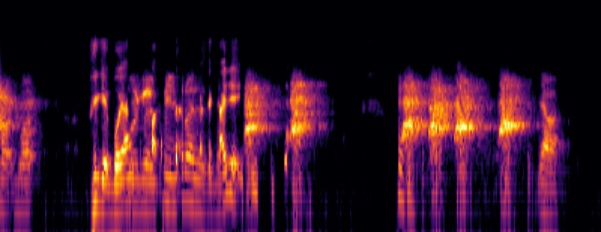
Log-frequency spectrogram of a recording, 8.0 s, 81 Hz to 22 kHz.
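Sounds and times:
speech: 0:01.2 - 0:04.0, 0:05.3 - 0:06.4, 0:07.2 - 0:07.6
laughter: 0:02.0 - 0:04.0
dog barking: 0:03.2 - 0:04.4, 0:05.3 - 0:07.2.

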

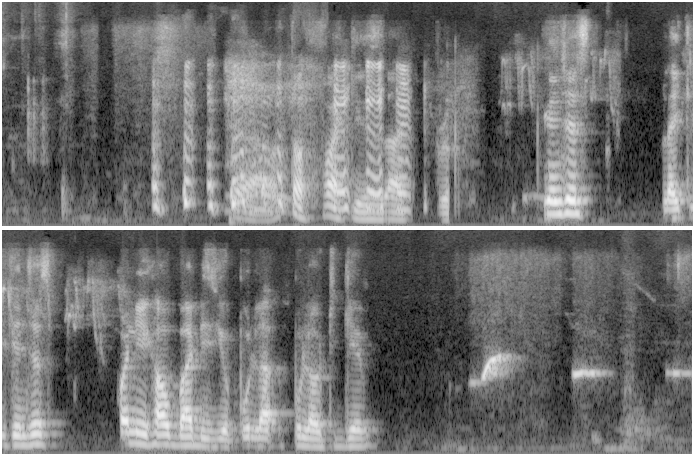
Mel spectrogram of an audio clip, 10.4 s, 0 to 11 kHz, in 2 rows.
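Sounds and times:
speech: 0:00.4 - 0:08.0
laughter: 0:01.1 - 0:03.6
person whistling short clear notes: 0:08.7 - 0:10.3.

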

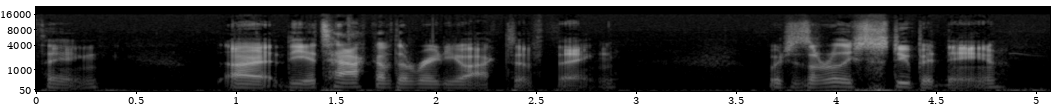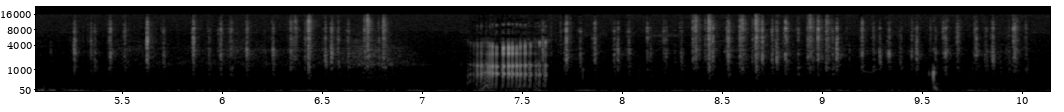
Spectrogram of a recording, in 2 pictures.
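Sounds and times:
speech: 0:00.0 - 0:03.0, 0:03.7 - 0:05.0, 0:07.3 - 0:07.8
rapid clicking of keys on a computer keyboard: 0:05.2 - 0:06.9, 0:07.6 - 0:10.1.

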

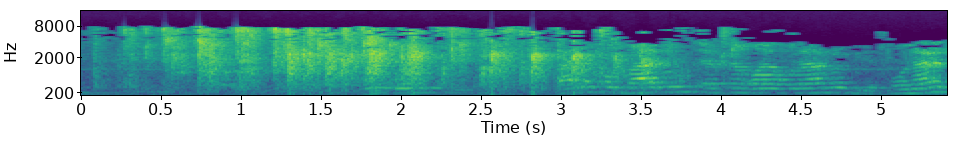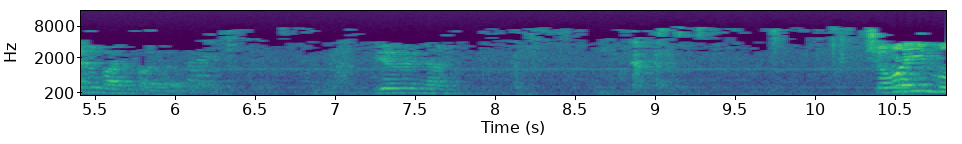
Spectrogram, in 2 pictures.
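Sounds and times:
room full of people clapping: 0:00.1 - 0:03.5
speech: 0:03.4 - 0:06.4, 0:07.2 - 0:07.9, 0:10.4 - 0:10.8.

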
